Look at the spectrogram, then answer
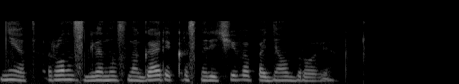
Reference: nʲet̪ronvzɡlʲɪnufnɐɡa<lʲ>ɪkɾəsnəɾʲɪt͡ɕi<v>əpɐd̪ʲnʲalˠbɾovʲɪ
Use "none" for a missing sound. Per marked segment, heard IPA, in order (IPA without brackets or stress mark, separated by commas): ɾʲ, v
